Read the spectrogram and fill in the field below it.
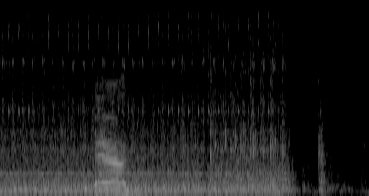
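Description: An embroidery machine fitted with a wing needle stitches rapidly in a steady mechanical chatter, close and continuous, then stops abruptly near the end with a brief clunk.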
